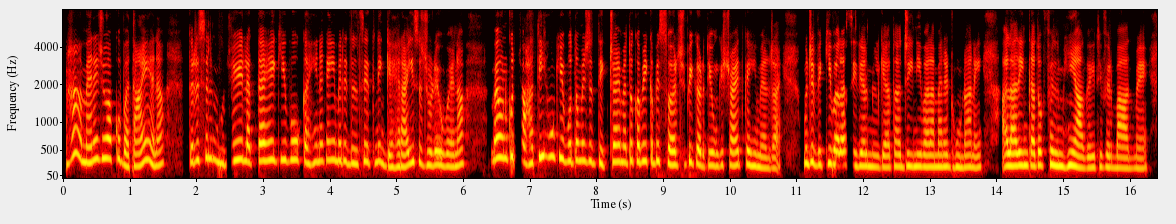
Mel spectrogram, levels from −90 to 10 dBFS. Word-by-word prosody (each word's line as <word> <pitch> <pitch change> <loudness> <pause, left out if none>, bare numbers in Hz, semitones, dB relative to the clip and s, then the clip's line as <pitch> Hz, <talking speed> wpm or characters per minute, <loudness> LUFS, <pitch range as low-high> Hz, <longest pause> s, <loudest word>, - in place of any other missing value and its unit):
हाँ, 430 +4 +1
मैंने 295 +3 +2
जो 360 +1 +2
आपको 355 0 0
बताएँ 225 +1 +1
हैं 275 - +2
ना, 240 +4 -2 0.4
दरअसल 325 +5 -1
मुझे 300 +2 0
लगता 300 0 +1
है 335 - +2
कि 330 +2 -3
वो 335 +1 0
कहीं 285 0 -1
न 305 - -2
कहीं 330 +1 -2
मेरे 315 -1 -1
दिल 265 0 -1
से 305 +5 -3
इतनी 285 +1 -4
गहराई 210 +5 +1
से 295 -1 -5
जुड़े 240 0 0
हुए 220 -2 0
हैं 210 - -1
ना, 250 +4 -1 0.4
मैं 350 - +5
उनको 375 +1 +3
चाहती 285 +1 +1
हूँ 395 0 -1
कि 370 -1 +2
वो 310 -2 -1
तो 320 +2 -1
मुझे 310 -1 -1
दिख 260 -3 -3
जाए, 300 0 +2
मैं 285 -1 -1
तो 315 - 0
कभी-कभी 305 0 0
सर्च 250 -5 0
भी 295 - +1
करती 235 -4 0
हूँ 230 -1 0
कि 235 - -5
शायद 235 +1 -1
कहीं 240 -3 +1
मिल 190 -3 -2
जाएँ। 185 0 -5 0.4
मुझे 275 +2 +3
विक्की 245 +1 -2
वाला 235 -2 +3
सीरियल 225 -2 -2
मिल 210 -1 -1
गया 200 0 -2
था, 215 -1 0
जीनी 215 +1 -1
वाला 210 0 +1
मैंने 210 0 0
ढूँढ़ा 205 0 -2
नहीं, 200 0 -4 0.3
अलादीन 225 +1 +5
का 225 -1 +3
तो 235 +1 +2
फ़िल्म 230 -2 +3
ही 230 +3 +4
आ 200 -3 +4
गई 190 +1 -2
थी - - -3
फिर 200 -1 -3
बाद 185 -1 -1
में, 180 0 -5
245 Hz, 260 wpm, -22 LUFS, 215-305 Hz, 0.4 s, मैं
